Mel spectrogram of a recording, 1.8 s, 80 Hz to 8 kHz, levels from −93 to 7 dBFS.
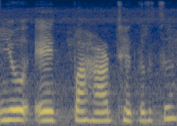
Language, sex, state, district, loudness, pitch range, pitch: Garhwali, female, Uttarakhand, Tehri Garhwal, -16 LUFS, 205-230 Hz, 215 Hz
